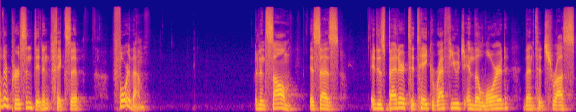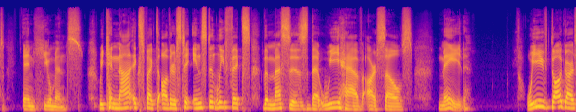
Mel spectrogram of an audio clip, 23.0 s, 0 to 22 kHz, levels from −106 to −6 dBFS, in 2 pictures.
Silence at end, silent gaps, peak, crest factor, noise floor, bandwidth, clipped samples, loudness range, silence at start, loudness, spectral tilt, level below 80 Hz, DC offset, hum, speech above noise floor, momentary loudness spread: 0 s; none; 0 dBFS; 22 dB; -74 dBFS; 17 kHz; under 0.1%; 5 LU; 0 s; -21 LUFS; -4 dB/octave; -66 dBFS; under 0.1%; none; 53 dB; 10 LU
